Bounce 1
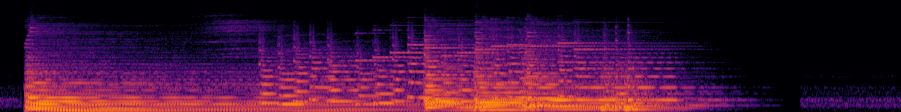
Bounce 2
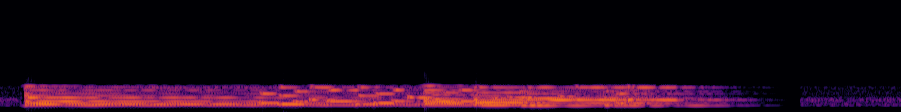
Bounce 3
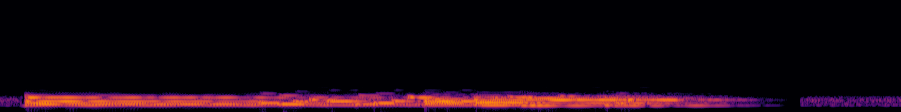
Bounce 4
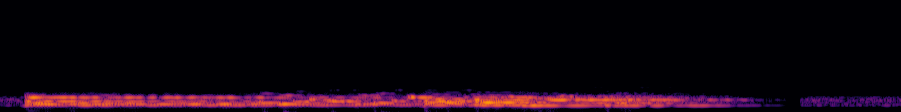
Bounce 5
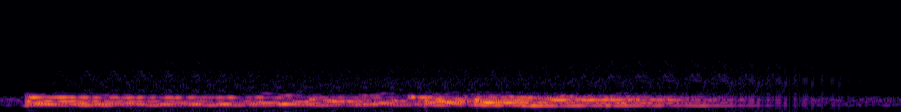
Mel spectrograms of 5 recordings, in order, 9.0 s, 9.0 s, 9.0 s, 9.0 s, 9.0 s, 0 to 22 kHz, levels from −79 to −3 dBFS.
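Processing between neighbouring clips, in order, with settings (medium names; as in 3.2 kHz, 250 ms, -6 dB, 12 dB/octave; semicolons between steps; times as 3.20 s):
FFT band-pass 240–940 Hz; compression 2:1, threshold -31 dBFS, peak gain reduction 6.5 dB
rippled Chebyshev low-pass 560 Hz, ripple 3 dB; bass shelf 120 Hz +8.5 dB; trim +4.5 dB
chorus voices 6, 0.87 Hz, delay 14 ms, depth 3.1 ms
vibrato 0.52 Hz 13 cents; bit-crushed delay 269 ms, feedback 80%, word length 8-bit, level -14 dB; trim -2 dB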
